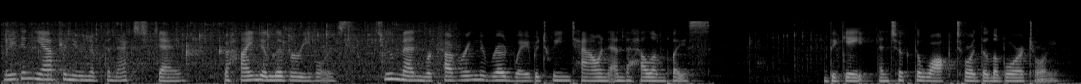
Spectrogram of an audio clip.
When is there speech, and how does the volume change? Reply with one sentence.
You can hear the speech from 0.0 to 7.2 s, at a steady volume; and briefly from 8.2 to 10.7 s.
